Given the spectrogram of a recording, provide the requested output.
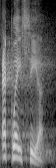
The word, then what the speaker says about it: ekklesia: It's a Greek word that's pronounced ekklesia. Ek means out from and towards, and kaleo means to call.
